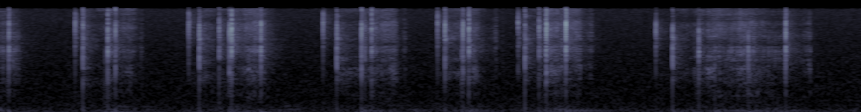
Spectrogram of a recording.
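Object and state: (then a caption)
Wooden lipstick case. Long acrylic nails scratch and tap the surface of a small, light wood lipstick cylinder with a cap seam, held in the hand. It makes a quick, irregular run of dry, bright scratches and clicks that stop short with almost no ring, over a steady low hum.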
